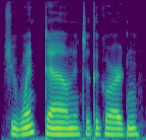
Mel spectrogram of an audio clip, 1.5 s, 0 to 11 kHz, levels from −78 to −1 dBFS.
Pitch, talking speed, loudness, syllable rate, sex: 150 Hz, 245 wpm, -16 LUFS, 5.9 syllables/s, female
